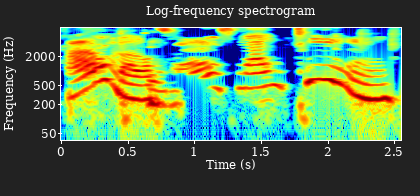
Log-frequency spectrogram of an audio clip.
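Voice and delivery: high, slow Elmo impression; bright puppet voice, drawn out. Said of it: "I could do that voice".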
